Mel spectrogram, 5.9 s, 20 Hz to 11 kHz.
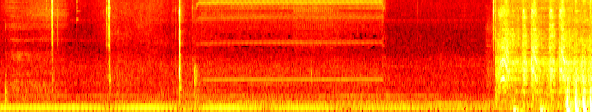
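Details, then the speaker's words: Honda CRF250L with freshly shop-fitted 305 big bore kit, very first start-up: a few quiet clicks, then the single fires and catches cleanly with a crisp, even beat and no rattle; exhaust header discoloured, owner suspects it runs hotter. Normal idle. "Hey, it's running. Seems to sound pretty good to me. The fact that it's not rattling is a good thing."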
